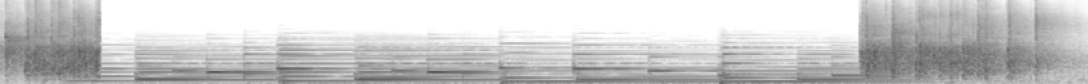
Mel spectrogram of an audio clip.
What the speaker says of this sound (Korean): 힘찬 박수로 맞아주시기 바랍니다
